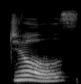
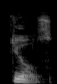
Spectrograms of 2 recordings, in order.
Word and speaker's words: joule: Do you say joules or joules? Jules. Joules What? of energy. I've never heard Oh, anyone say it oh, like that. no. every year. So I've never heard anyone say it like that. Say joules. Yeah. Joules? Jules. Is it Jules? I've It's always Jules, heard like Jules. It's Jules. Yeah, it's Jules.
